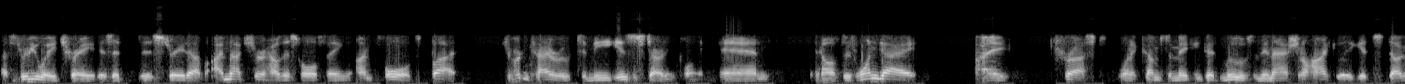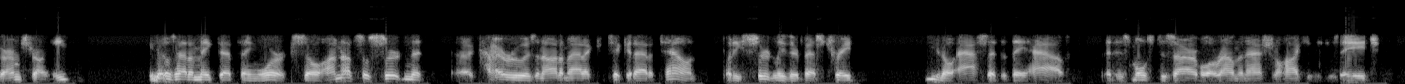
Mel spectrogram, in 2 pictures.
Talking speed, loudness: 205 wpm, -18 LUFS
